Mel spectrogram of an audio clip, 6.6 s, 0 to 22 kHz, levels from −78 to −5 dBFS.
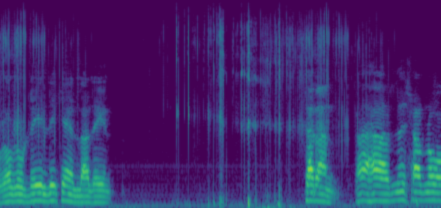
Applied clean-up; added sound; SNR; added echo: none; Crushing; 13 dB; none.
